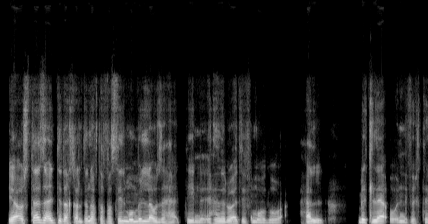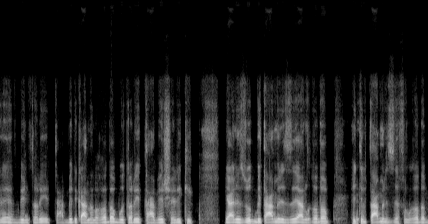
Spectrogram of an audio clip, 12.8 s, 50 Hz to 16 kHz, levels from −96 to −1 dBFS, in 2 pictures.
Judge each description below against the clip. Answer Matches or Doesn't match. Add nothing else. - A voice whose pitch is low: Matches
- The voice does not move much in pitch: Doesn't match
